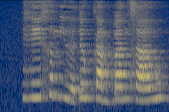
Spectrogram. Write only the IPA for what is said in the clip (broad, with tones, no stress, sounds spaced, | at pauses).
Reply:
ɣ e˧˥ x ə˧ m j ɨ˨˩˨ ə̯ ɗ ə˧ w k a˨˩ m ɓ a˧ n s a˧˥ w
